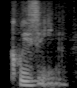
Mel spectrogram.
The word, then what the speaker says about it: cuisine: uh the word in English the word is pronounced Cuisine so you have Belarusian Cuisine you have French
